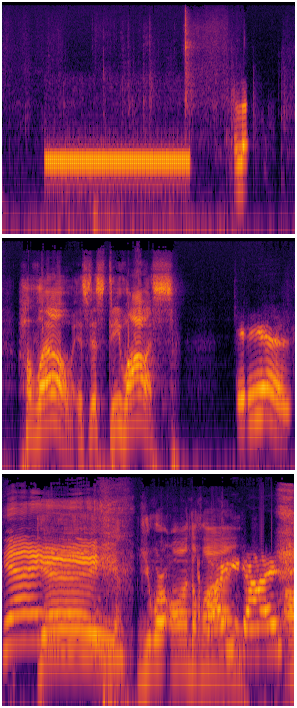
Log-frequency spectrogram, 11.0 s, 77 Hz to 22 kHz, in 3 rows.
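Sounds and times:
buzzing phone ringback tone on an outgoing call: 0.5 - 2.4
speech: 2.9 - 3.2, 3.9 - 5.9, 6.6 - 10.9.

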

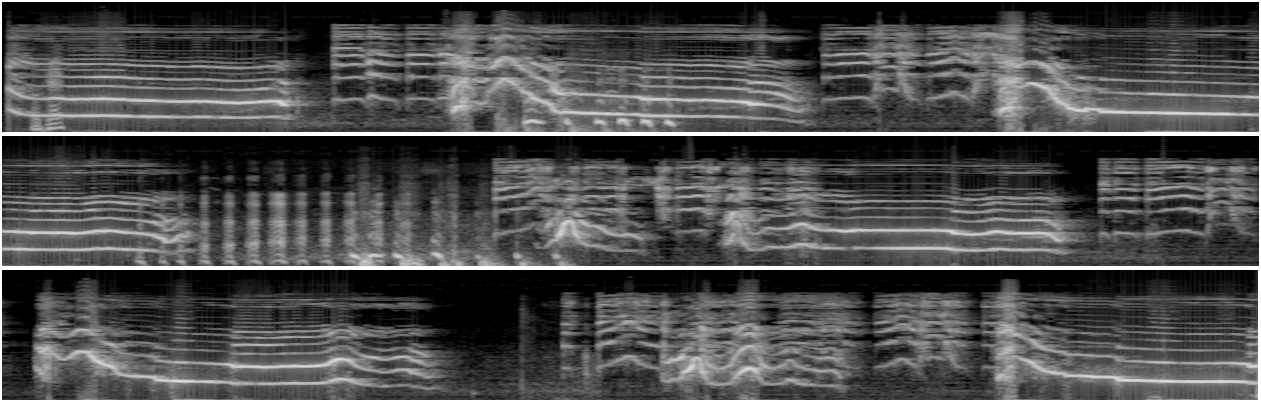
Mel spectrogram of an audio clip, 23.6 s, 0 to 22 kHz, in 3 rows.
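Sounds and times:
squeaky toy squeaking while chewed by dog: 0.0 - 1.0, 2.0 - 6.6, 10.8 - 13.1, 14.7 - 16.4, 19.2 - 22.2
dog howling and whining: 0.0 - 1.9, 2.5 - 9.1, 11.0 - 18.5, 19.5 - 23.5
laughter: 3.2 - 4.4, 8.6 - 11.4.

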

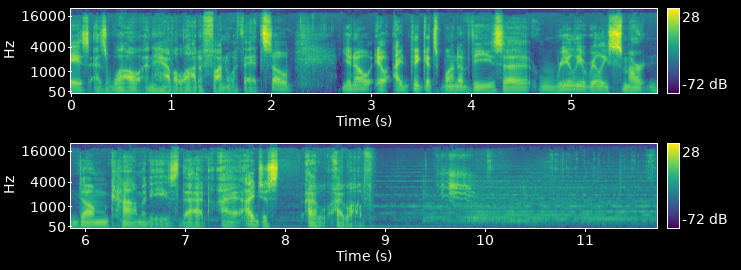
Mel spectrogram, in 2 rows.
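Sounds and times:
speech: 0.0 - 9.0
cat meowing: 9.4 - 10.1.

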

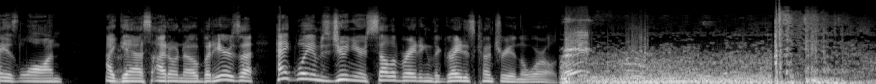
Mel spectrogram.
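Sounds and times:
speech: 0.0 - 6.5
low rumbling background: 5.6 - 8.7
Civil War cannon firing: 7.7 - 8.7.

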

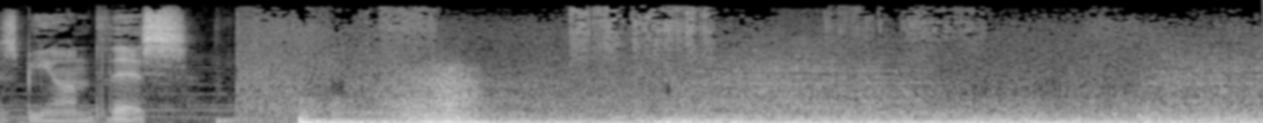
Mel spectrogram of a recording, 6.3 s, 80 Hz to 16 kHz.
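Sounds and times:
big booming video game explosion marking time up: 1.4 - 6.3
long dense low rumble: 1.5 - 6.3.

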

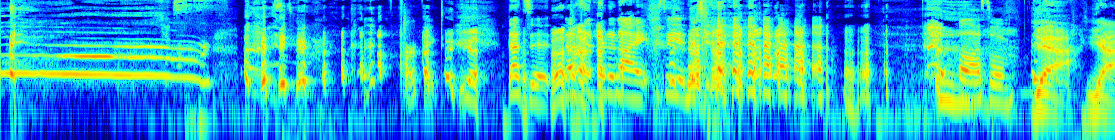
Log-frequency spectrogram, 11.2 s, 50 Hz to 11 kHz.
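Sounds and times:
person imitating a wolf howl: 0.0 - 2.0
laughter: 2.4 - 9.9
speech: 2.7 - 3.3, 4.1 - 8.8, 9.4 - 11.1.

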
